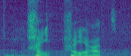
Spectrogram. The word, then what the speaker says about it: Hyatt: tax the Creator how do we do it Hyatt yeah is it Hyatt yeah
